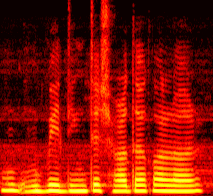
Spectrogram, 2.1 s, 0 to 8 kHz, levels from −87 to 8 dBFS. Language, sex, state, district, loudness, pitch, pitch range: Bengali, female, Tripura, West Tripura, -13 LUFS, 225 Hz, 220-235 Hz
